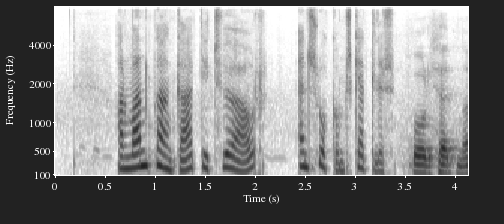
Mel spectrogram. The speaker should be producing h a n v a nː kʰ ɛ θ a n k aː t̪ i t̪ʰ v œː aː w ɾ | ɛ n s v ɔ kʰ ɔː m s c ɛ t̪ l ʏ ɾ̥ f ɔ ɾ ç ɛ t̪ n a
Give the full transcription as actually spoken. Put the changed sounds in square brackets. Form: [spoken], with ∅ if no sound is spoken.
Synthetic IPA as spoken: h a n v a nː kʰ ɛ [ð] a n k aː t̪ i t̪ʰ v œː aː w ɾ | ɛ n s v ɔ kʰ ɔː m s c ɛ t̪ l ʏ ɾ̥ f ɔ ɾ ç ɛ t̪ n a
